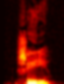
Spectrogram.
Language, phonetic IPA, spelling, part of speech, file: Russian, [ˈʂɨrʲe], шире, adverb, Ru-шире.ogg
- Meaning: 1. comparative degree of широ́кий (širókij): wider 2. comparative degree of широко́ (širokó), comparative degree of широ́ко (širóko)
